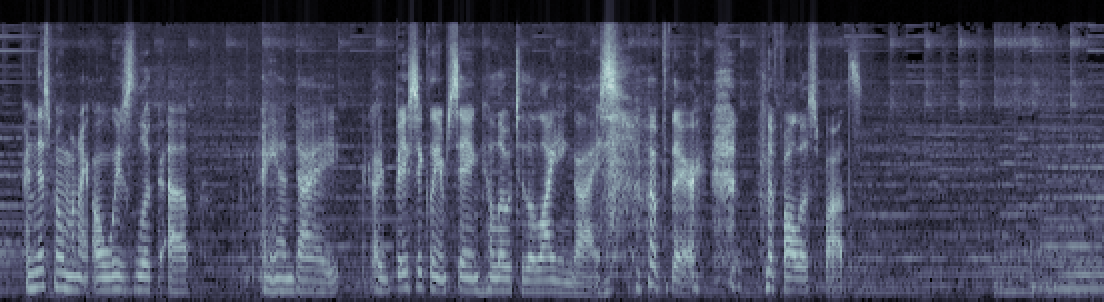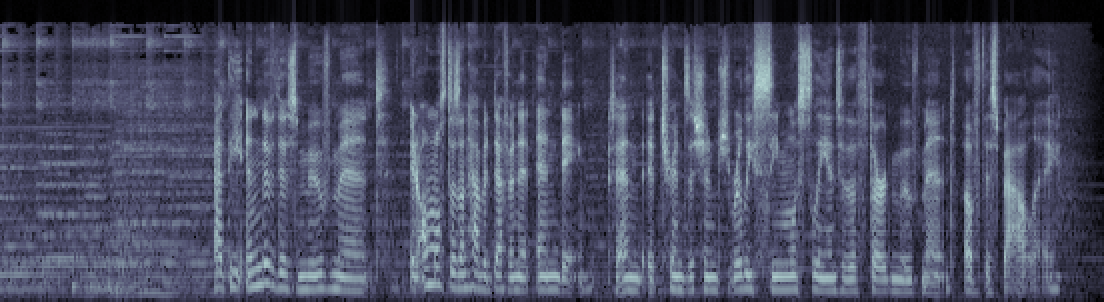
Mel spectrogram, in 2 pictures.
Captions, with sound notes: In this moment, I always look up, and I basically am saying hello to the lighting guys up there... [laughs] The follow spots. [sweeping orchestral music] At the end of this movement, it almost doesn't have a definite ending and it transitions really seamlessly into the third movement of this ballet.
